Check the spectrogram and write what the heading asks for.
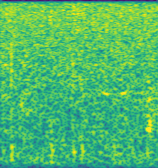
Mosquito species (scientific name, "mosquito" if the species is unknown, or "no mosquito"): Anopheles gambiae s.s.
